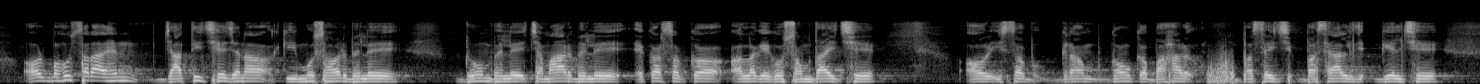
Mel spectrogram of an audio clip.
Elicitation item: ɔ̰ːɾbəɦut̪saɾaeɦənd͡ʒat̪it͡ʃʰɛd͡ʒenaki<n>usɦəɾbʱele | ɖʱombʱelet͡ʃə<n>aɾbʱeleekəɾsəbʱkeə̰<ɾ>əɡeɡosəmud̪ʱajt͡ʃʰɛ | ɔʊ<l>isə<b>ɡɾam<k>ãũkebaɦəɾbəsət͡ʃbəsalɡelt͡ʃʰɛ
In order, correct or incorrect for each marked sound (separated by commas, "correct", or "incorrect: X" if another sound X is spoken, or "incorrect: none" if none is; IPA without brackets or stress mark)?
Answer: incorrect: m, incorrect: m, incorrect: l, incorrect: ɾ, correct, incorrect: ɡ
